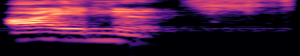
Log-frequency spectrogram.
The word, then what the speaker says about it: Ionut: now as well it's it's pronounced like it's got an s on the end it's iron so it's iron B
